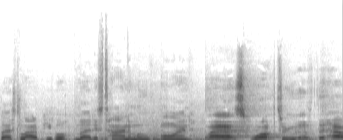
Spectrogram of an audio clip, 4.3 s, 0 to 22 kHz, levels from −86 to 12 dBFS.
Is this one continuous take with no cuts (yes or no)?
no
